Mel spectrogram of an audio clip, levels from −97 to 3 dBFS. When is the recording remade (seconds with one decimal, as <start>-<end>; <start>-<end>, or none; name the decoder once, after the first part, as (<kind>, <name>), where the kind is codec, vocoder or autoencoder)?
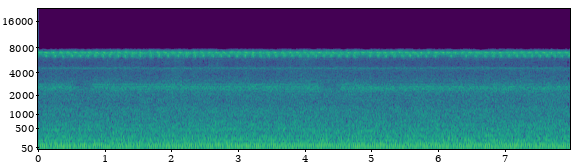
none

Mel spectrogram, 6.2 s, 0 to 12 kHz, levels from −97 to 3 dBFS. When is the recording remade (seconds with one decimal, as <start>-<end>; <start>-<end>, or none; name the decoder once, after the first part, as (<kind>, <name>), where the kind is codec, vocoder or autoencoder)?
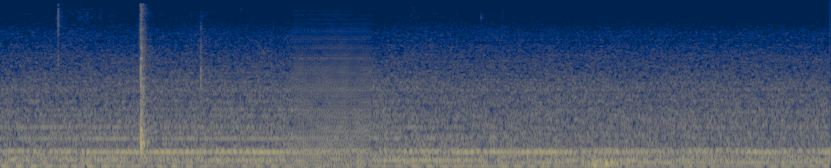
2.2-2.8 (vocoder, Vocos)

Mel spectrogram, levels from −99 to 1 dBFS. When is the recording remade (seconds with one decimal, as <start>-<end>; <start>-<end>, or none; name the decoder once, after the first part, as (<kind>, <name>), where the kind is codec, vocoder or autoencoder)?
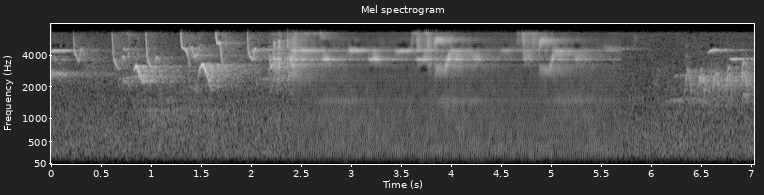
2.4-5.7 (vocoder, Vocos)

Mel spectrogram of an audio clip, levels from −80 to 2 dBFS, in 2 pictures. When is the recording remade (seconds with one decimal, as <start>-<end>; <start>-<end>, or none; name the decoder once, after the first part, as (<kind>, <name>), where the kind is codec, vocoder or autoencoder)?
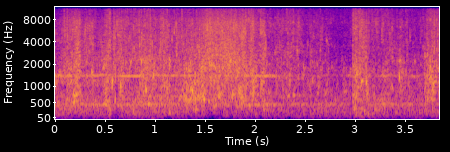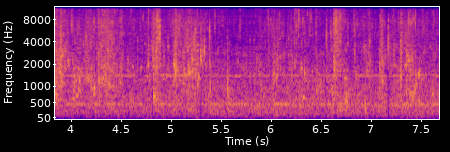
0.0-0.5 (vocoder, Vocos); 1.5-5.8; 6.6-7.7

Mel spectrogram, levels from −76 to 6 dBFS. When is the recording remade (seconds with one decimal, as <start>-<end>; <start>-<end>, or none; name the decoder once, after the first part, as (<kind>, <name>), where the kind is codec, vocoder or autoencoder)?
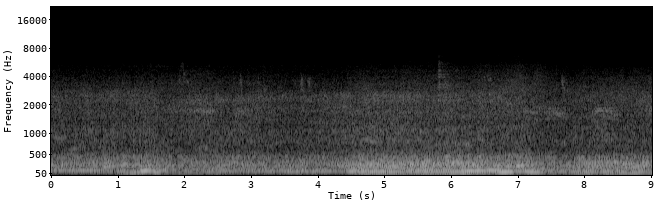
1.1-2.5 (vocoder, Vocos); 3.3-4.0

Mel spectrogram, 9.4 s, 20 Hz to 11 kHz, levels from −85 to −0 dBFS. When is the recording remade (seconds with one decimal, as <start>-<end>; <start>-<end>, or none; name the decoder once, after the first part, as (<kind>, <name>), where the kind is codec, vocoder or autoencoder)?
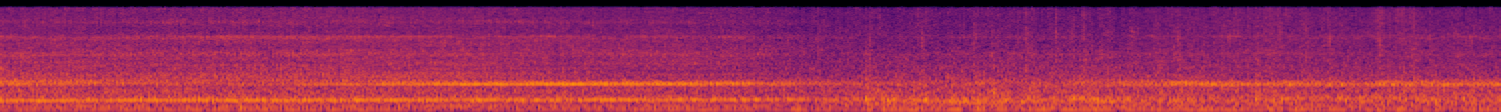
0.0-0.5 (vocoder, Vocos); 2.0-4.4; 7.1-9.4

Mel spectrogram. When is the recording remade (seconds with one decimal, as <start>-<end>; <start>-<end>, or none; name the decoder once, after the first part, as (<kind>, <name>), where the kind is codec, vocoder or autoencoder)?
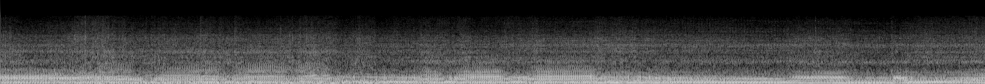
5.9-6.7 (vocoder, Vocos)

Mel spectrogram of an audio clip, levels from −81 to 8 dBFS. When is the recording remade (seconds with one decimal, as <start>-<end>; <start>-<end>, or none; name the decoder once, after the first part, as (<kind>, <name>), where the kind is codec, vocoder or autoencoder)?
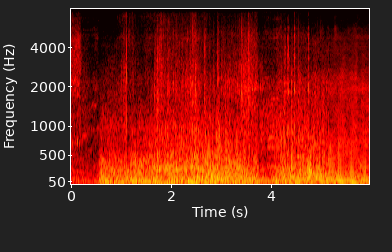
5.2-6.0 (vocoder, Vocos)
